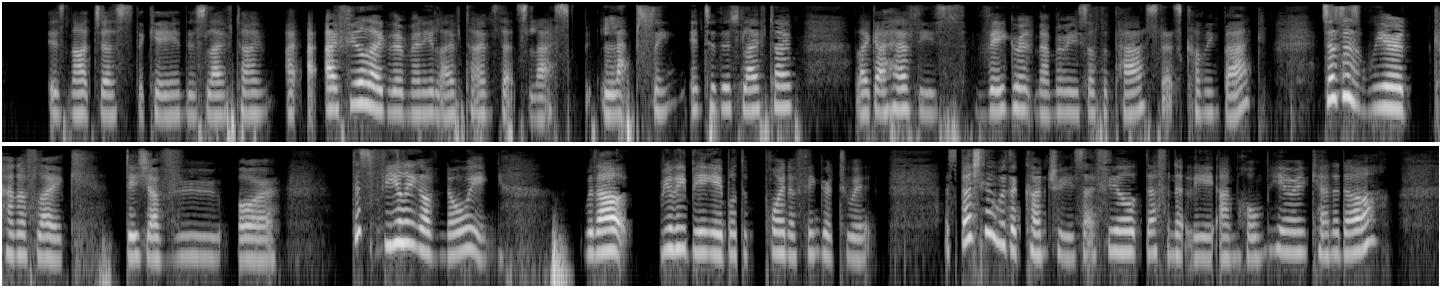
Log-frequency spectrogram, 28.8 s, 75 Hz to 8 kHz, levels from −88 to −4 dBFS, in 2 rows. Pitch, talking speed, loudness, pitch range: 210 Hz, 145 wpm, -27 LUFS, 195-230 Hz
